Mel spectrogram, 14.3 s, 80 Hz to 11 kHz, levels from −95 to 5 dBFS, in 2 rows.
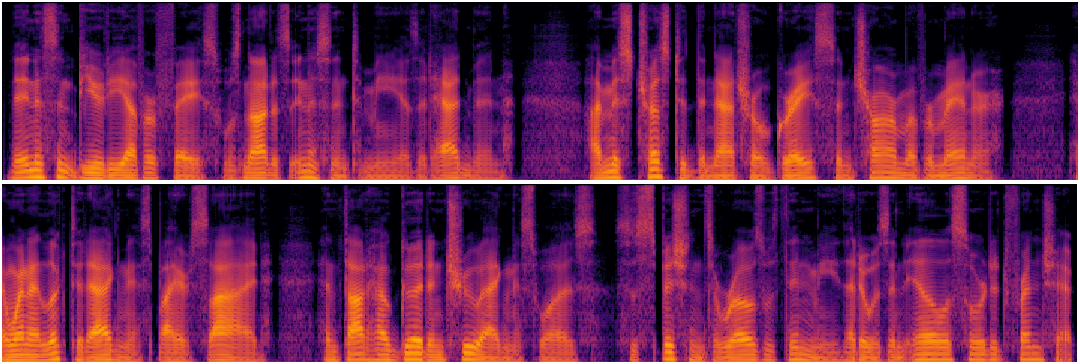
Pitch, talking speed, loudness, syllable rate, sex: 95 Hz, 225 wpm, -20 LUFS, 5.9 syllables/s, male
